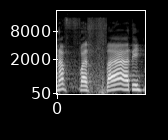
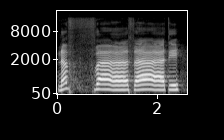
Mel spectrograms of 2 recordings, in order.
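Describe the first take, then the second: First: NAFFATSATI with both F and TS held double; wrong doubled tsa. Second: NAFFATSATI with doubled F and a light, single TS; correct single tsa. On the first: Teacher showing wrong naffatsati, doubled tsa. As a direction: lean hard on the TS of NAFFATSATI as well. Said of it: "jadi bukan naffatsati". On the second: Teacher modelling naffatsati, tsa not doubled. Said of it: "fa-nya udah nggak pakai tasdid". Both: Shown as a demonstration.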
